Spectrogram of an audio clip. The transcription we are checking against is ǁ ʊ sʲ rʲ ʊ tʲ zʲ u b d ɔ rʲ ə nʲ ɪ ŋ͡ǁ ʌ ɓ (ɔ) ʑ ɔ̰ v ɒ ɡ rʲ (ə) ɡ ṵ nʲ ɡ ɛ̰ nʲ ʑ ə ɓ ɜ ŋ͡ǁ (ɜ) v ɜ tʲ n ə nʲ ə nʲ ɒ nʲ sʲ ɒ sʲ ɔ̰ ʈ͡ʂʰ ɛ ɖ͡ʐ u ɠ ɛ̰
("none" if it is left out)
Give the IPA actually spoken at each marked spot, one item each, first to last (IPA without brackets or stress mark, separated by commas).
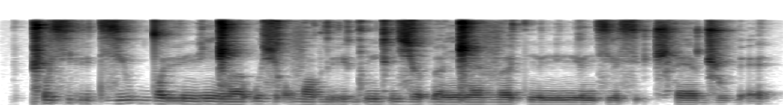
ʊ, ə, æ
